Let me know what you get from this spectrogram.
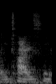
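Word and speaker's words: Ntyxing: clothesline like this uh it's called enticing it's spelled n-t-y-x-i-n-g it's phonetic now that right that was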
